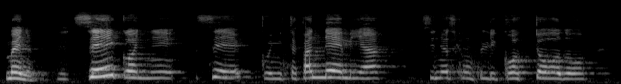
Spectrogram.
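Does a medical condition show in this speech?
Yes: Down syndrome; present from birth, heart surgery.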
